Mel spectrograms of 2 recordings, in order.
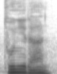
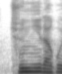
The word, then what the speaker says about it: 屯: 먼저 술의 둔께의 제목인 둔이란 군대가 주둔한다고 할 때의 둔처럼 나가지 않고 안에 머무르면서 힘을 비축하는 상황을 상징하는 단어입니다. 고로 이것을 간혹 준이라고 읽고 그 의미를 어려움이라고 해석하기도 하는데, 이는 완전한 해석은 아닙니다.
